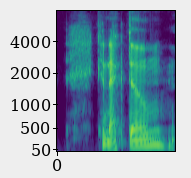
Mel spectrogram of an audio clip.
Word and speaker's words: connectome: is this thing called I'm going to pronounce it wrong, I'm probably sure, but a connectome. Is that how you say it? Yeah, that's exactly right.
